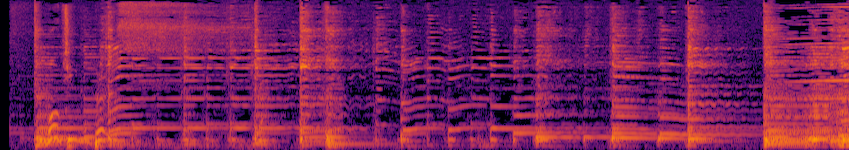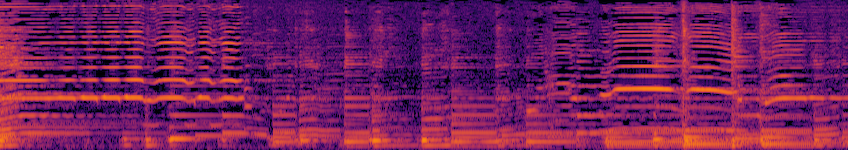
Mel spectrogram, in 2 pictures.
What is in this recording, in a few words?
walking blues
